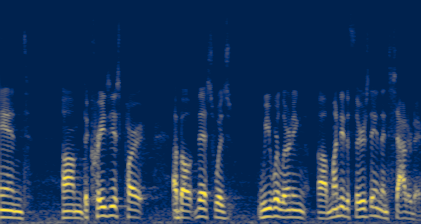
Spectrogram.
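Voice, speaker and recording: A man at medium pitch, moderate pace and fairly even intonation, a normal speaking voice. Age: 20s. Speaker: marketing agency founder. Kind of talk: guest talk to university class. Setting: university classroom. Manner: casual.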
